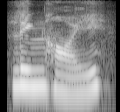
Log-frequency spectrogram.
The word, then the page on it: linghoi: thai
